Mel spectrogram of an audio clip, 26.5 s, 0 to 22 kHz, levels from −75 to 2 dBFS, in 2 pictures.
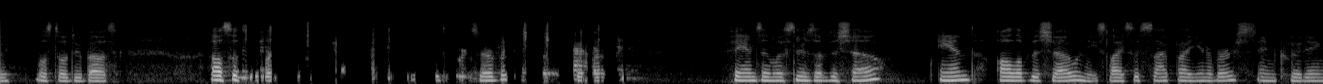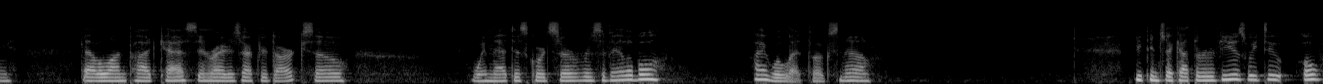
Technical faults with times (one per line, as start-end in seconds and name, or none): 2.38-3.70 speech suppressed in double talk
2.39-2.74 other side's voice leaking through
3.05-3.11 other side's voice leaking through
3.70-4.18 other side's voice leaking through
4.28-5.19 speech suppressed in double talk
4.74-6.41 other side's voice leaking through
5.83-6.16 speech suppressed in double talk
10.56-14.56 AMR rate drop
21.39-25.12 AMR rate drop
